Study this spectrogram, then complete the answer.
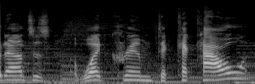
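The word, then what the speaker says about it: crème de cacao: of white crem to cacao I think that I'm pronouncing that right it's not cocoa the one qu fluid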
